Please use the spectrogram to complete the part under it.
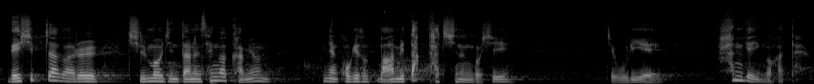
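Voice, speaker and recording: A man's voice: mid-range voice, normal speed. A middle-aged male pastor preaching a sermon, putting rhetorical questions to the congregation. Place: church sanctuary. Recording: long reverb of a church hall.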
